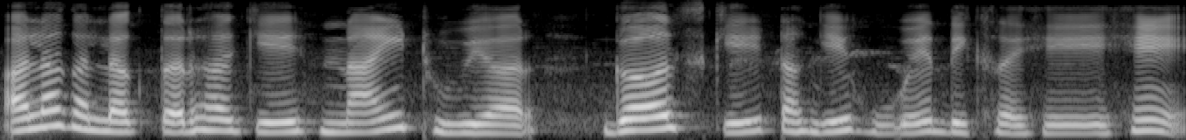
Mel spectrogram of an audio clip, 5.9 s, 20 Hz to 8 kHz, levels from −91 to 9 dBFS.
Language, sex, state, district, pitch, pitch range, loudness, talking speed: Hindi, female, Madhya Pradesh, Dhar, 210 Hz, 195-235 Hz, -16 LUFS, 120 wpm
